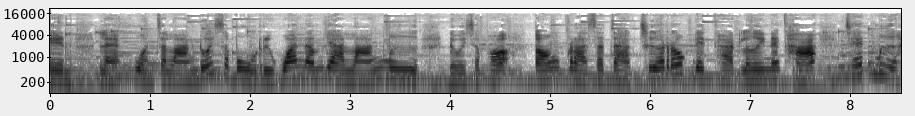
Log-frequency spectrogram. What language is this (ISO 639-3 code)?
tha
